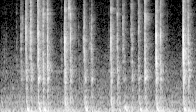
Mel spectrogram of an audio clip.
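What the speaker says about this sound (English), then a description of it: "It's going to ask you for a password, and you can just type in your password." Password being typed on a computer keyboard while connecting to a server, with a quick, uneven run of close, crisp key clicks and a few sharper strikes, no voices.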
